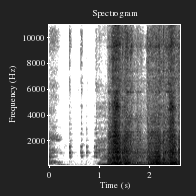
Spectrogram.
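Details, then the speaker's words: 1974 Kenmore 158 series model 12271 sewing machine, as bought, uncleaned, first run in about a year: it spins up to a steady whirring hum with a faint uneven rasp and sounds rough inside. Opening it later revealed lots of lint and some pins. "doesn't sound sounds like it's a little little rough inside. I'm going to tear into it, oil it up, see if I can get it to run a little better than what it it sounds"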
